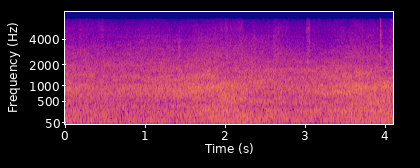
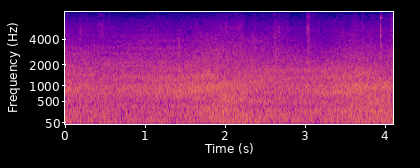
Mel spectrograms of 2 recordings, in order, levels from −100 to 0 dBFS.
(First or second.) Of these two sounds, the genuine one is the second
